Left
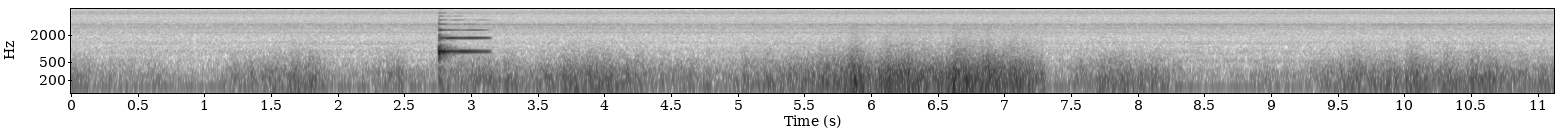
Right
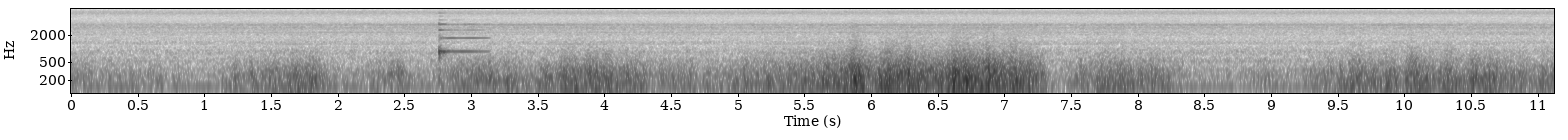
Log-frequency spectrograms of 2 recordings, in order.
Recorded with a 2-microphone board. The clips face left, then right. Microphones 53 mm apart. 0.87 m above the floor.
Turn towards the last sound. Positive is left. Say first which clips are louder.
# left 18 dB
turn(degrees=85)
